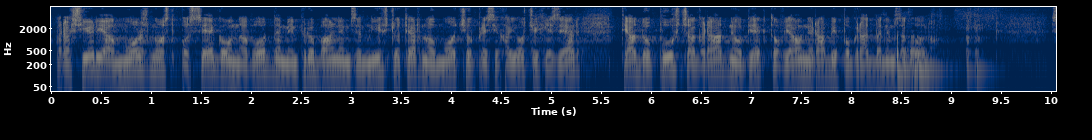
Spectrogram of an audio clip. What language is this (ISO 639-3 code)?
slv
